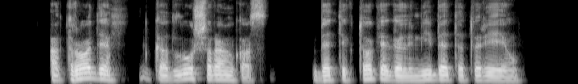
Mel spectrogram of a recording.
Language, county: Lithuanian, Panevėžys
